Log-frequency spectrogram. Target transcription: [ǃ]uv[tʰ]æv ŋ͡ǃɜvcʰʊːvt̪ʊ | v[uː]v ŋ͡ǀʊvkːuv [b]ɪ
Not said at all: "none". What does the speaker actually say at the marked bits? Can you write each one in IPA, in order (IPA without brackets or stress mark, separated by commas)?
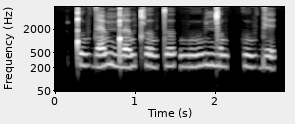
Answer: ǃ, d, uː, d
